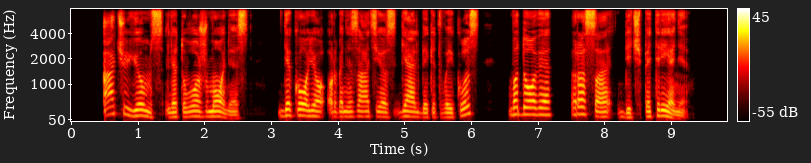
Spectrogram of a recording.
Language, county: Lithuanian, Kaunas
